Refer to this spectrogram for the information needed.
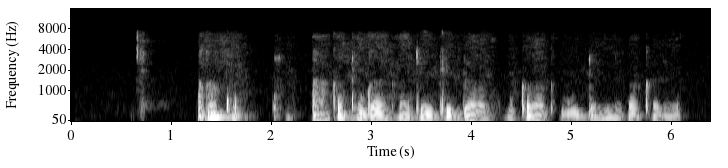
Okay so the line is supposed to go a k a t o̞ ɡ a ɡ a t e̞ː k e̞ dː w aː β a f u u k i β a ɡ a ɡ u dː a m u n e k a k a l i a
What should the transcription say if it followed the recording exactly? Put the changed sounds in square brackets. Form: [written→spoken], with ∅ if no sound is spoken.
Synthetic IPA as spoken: a k a t o̞ ɡ a [ɡ→k] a t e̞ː k e̞ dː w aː β a f u u k [i→a] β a [ɡ→k] a ɡ u dː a m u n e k a k a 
